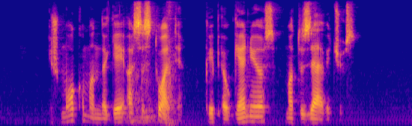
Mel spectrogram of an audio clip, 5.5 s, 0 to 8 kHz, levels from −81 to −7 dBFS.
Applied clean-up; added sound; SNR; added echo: none; Cutlery, silverware / Drawer open or close; 17 dB; none.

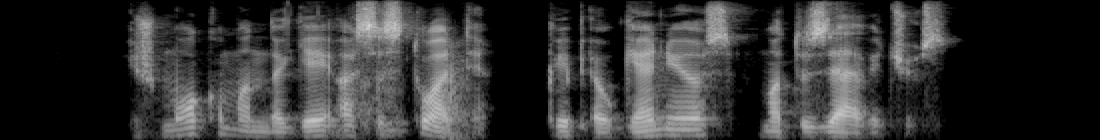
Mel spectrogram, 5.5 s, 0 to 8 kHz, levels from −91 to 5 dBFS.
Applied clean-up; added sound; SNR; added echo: neural mask model Resemble Enhance denoiser.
